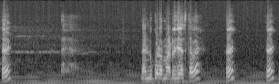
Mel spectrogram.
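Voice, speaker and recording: An actor playing a menacing, contemptuous police officer who taunts and threatens in a film scene. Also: male voice, fairly high pitch, lively intonation, unhurried, soft background music. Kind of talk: film acting. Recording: loud film score behind.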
